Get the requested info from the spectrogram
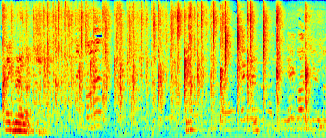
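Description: A small audience clapping for a while as a song ends, with voices calling out among the claps.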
